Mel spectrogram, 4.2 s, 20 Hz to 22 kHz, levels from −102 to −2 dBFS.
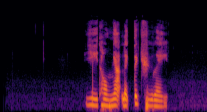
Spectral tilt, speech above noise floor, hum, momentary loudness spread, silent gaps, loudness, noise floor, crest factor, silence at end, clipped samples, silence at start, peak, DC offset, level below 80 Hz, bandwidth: -5 dB/octave; 48 dB; none; 9 LU; none; -32 LUFS; -80 dBFS; 22 dB; 0.8 s; under 0.1%; 1.7 s; -12 dBFS; under 0.1%; -70 dBFS; 12 kHz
